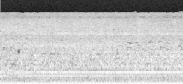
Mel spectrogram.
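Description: A vehicle engine idling, a steady low hum with a faint even drone over it.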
